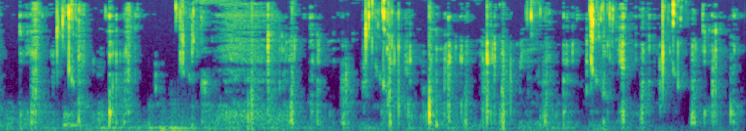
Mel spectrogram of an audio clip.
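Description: Close-miked chewing of fried champignon mushrooms: many soft, wet mouth clicks and small squelches at an irregular pace.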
